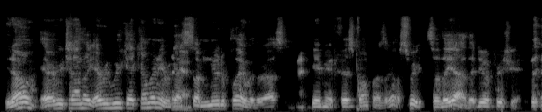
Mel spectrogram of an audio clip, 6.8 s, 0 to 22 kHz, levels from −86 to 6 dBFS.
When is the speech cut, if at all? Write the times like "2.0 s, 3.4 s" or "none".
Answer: none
